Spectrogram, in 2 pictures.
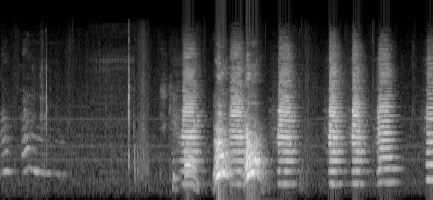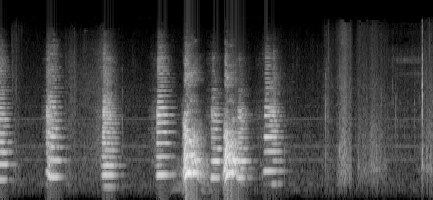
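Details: Female Basset Hound howling along with saxophone practice in a playful duet: a string of short, tonal, harmonic yowls in quick succession, some rising and falling, mixed with sustained saxophone notes.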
